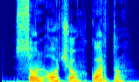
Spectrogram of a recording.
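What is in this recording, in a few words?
its a quarter past eight, Spanish, male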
